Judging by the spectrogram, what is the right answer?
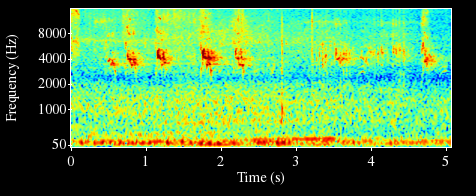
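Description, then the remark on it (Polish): House sparrows chirp in quick, repeated bursts over a steady low rumble of nearby car traffic, the chirping continuing throughout at moderate loudness. “Oczywiście typowe ćwierkanie. Tu będzie bliżej samochodów, no ale tu są też te wróble.”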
